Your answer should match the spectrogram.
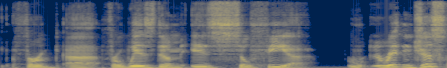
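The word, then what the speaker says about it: σοφία: the word for for uh for wisdom is Sophia written just like it's spelled as the girl's name s-o-p-h-i-a Sophia and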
